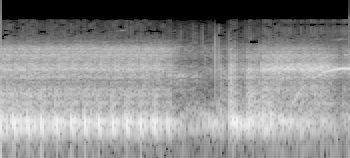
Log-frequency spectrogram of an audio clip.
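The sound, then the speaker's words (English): Bullets fly in a rapid rattling burst of gunfire, like a machine gun, and then a few sharper separate shots follow. “Hey, those are bullets. Yeah, are we being shot at?”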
